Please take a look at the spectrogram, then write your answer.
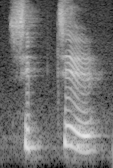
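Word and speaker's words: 십칠: Chip mais tir, vai ser pronunciado chiptir, chiptir, não vai mudar.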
